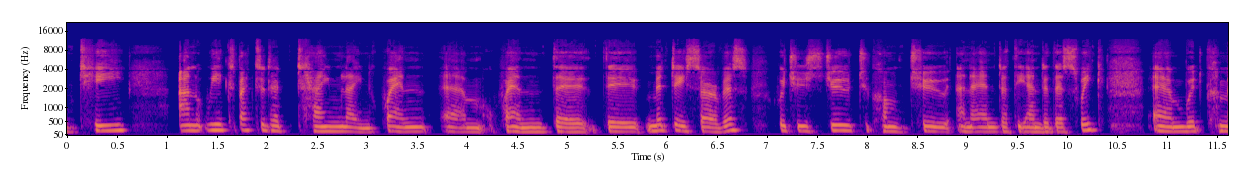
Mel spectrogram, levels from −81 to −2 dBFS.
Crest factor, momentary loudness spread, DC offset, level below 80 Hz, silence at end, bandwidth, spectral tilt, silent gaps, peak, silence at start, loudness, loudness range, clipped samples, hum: 20 dB; 7 LU; under 0.1%; -68 dBFS; 0 s; 12.5 kHz; -3 dB/octave; none; -10 dBFS; 0 s; -30 LUFS; 1 LU; under 0.1%; none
